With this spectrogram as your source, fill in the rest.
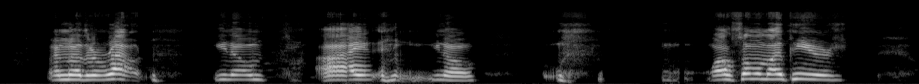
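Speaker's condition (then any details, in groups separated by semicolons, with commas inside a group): Cerebral palsy; wheelchair bound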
